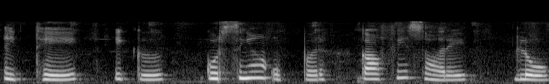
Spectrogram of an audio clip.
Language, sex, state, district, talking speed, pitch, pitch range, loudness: Punjabi, female, Punjab, Kapurthala, 85 wpm, 235 Hz, 220-255 Hz, -18 LUFS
